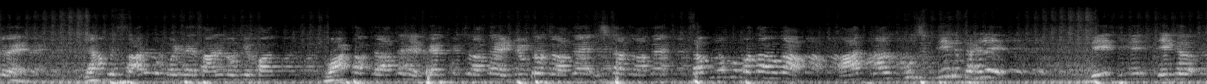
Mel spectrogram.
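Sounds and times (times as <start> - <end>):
man speaking over loudspeaker: 0.0 - 12.0.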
